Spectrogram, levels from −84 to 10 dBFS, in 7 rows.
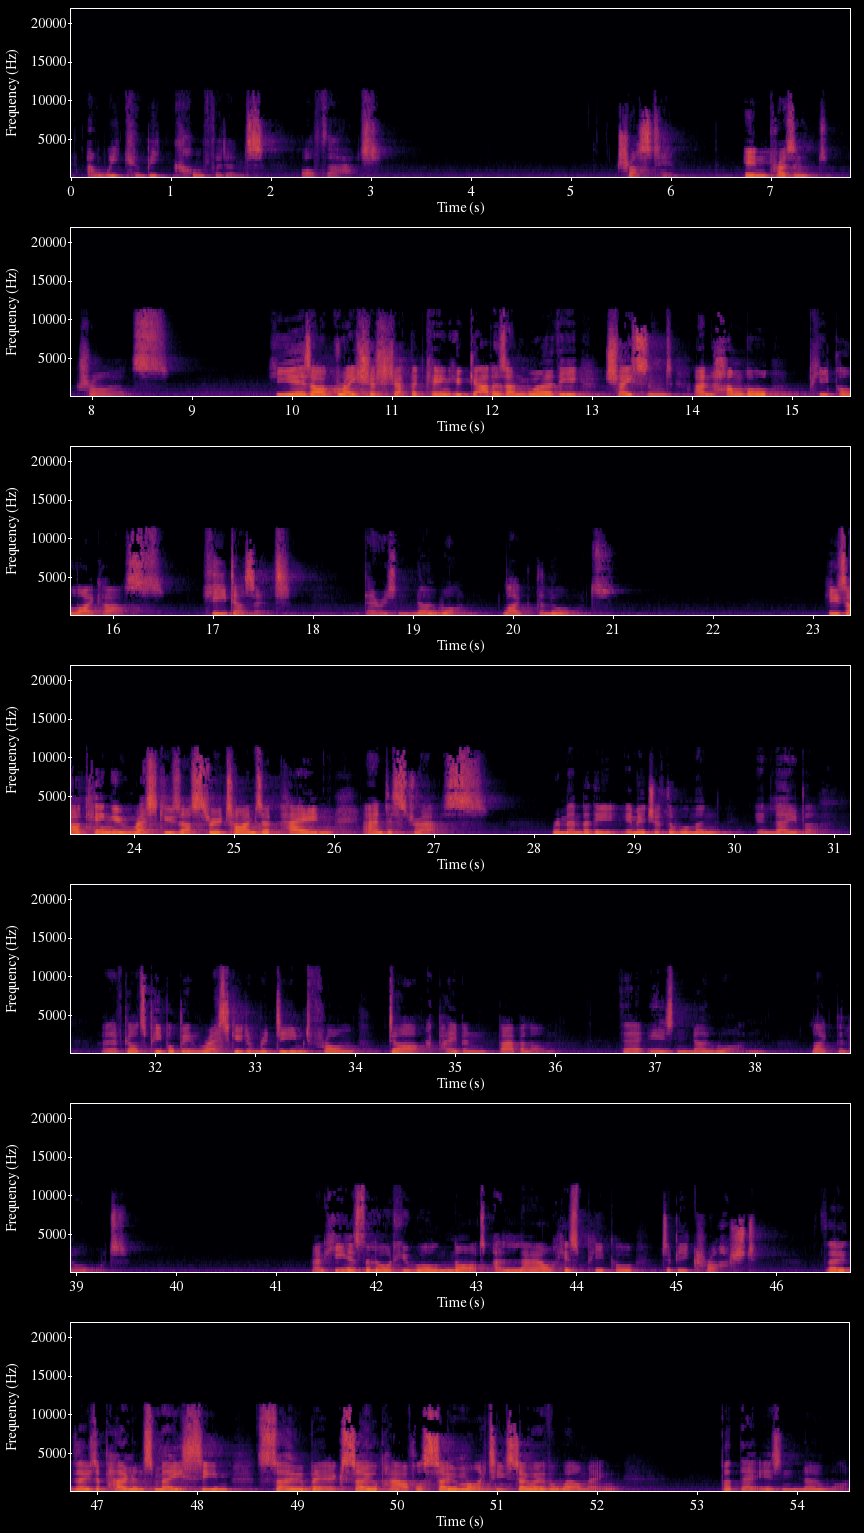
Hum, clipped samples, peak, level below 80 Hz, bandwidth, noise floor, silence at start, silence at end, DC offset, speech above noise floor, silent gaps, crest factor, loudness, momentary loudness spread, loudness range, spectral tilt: none; under 0.1%; -8 dBFS; -72 dBFS; 11.5 kHz; -66 dBFS; 0.15 s; 0 s; under 0.1%; 36 dB; none; 24 dB; -30 LUFS; 15 LU; 11 LU; -4 dB/octave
